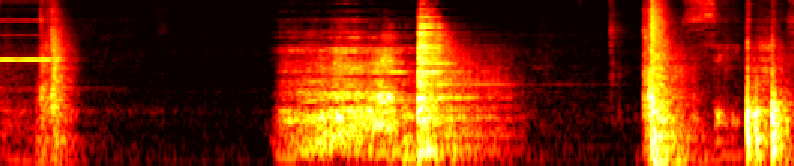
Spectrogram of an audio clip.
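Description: A microwave's finish beep trails off and its door pops open with a click. A glass measuring bowl is then lifted out with handling noise and a sharp clink. Near the end come loud knocks as the microwave door is swung shut and the bowl is set on the counter.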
